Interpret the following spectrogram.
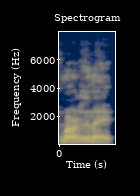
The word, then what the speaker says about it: Marjane: Check out her page, Marjane, or just Marjane, pronounced Marjane.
